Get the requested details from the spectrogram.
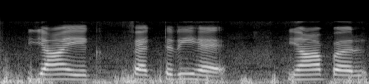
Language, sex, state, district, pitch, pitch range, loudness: Hindi, female, Haryana, Jhajjar, 230 Hz, 225-235 Hz, -15 LUFS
